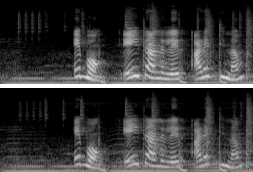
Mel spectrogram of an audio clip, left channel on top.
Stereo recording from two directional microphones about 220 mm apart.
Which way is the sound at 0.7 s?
15° left (ahead or behind).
